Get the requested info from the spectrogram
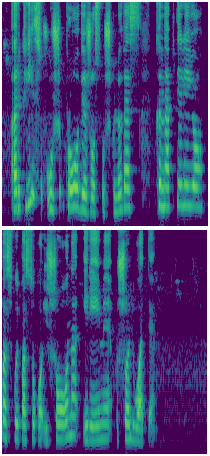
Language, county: Lithuanian, Vilnius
